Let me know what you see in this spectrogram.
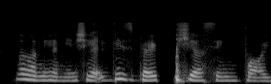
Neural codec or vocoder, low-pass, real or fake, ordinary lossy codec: codec, 16 kHz, 2 kbps, FreqCodec, smaller model; 7.2 kHz; fake; none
